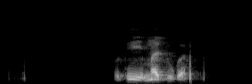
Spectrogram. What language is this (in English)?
Eton (Cameroon)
